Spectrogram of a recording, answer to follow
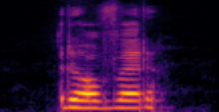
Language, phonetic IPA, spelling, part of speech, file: Polish, [ˈrɔvɛr], rower, noun, Pl-rower.ogg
